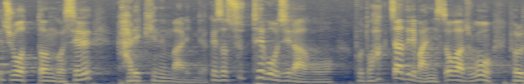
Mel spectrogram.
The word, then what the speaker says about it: 수태고지: 이것은 수태고지라고 읽습니다.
